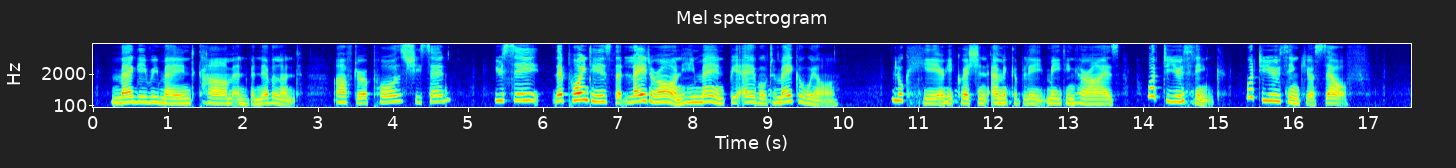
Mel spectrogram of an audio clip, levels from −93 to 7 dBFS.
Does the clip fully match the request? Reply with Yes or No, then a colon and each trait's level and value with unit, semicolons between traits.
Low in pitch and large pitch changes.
No: high, 210 Hz; wide, 5.8 semitones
